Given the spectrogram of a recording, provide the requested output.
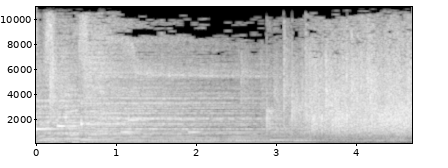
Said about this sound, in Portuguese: Uma gravação histórica, os aplausos estão aí, gravação feita de um show ao vivo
